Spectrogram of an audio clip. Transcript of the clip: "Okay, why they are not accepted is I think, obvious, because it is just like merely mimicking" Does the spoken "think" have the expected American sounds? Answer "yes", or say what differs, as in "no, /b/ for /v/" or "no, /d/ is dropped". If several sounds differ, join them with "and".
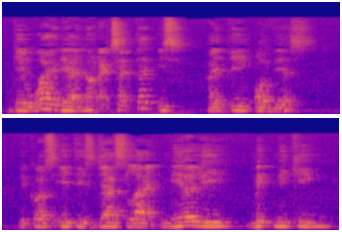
no, /t/ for /θ/ and /k/ is dropped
